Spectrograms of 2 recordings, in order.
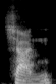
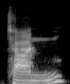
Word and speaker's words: ฉัน: using ฉัน ฉัน however in everyday spoken time ฉัน is often pronoun ฉัน ฉัน The main reason I recommend this to pronounce is because Thai has many different personal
